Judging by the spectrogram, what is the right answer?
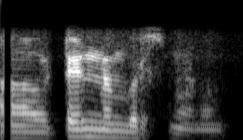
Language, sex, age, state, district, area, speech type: Tamil, male, 30-45, Tamil Nadu, Salem, urban, conversation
